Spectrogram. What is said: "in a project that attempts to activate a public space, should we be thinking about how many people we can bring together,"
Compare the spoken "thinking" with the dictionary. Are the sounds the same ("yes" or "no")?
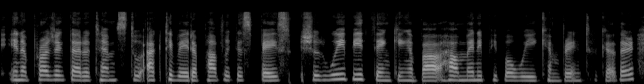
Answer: yes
